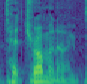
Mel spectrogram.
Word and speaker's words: tetromino: Because I've seen that written down and I've always thought of it as Tetromino. – No, Tetromino. – Tetromino. – Tetromino. – Like Domino.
